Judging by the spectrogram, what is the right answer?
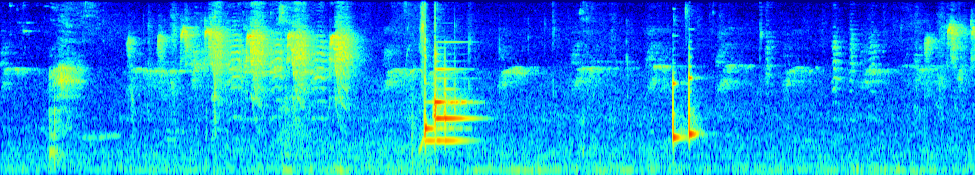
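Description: Pet finches building a nest chirp in short, scattered bursts, with a few sharper, louder calls standing out against a quiet background.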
